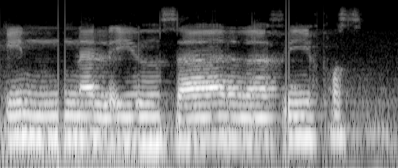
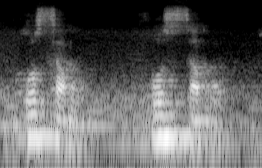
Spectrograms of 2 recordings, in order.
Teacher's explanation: Jadi ra-nya tidak terdengar. Harusnya ditampakkan dan dia ditebalkan.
